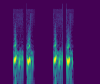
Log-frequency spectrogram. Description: The cardiac cycle includes all events related to the flow of blood through the heart during one complete heartbeat.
